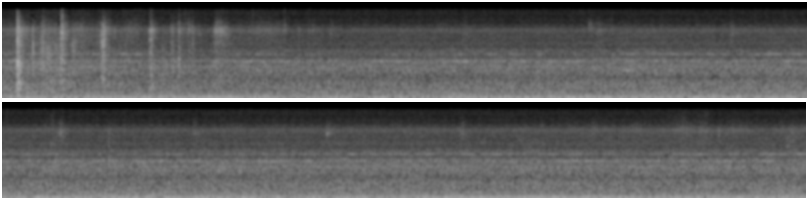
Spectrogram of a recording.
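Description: A few light clicks of packaging being handled in the first two seconds, then steady low room hum.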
